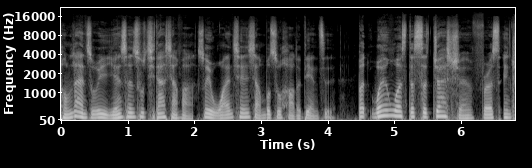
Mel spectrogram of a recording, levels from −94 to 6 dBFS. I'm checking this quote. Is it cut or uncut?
uncut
